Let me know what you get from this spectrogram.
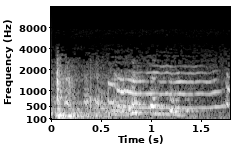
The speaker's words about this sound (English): Stop drinking those pine needles, Minerva. Come on over here. That's a good kitty.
